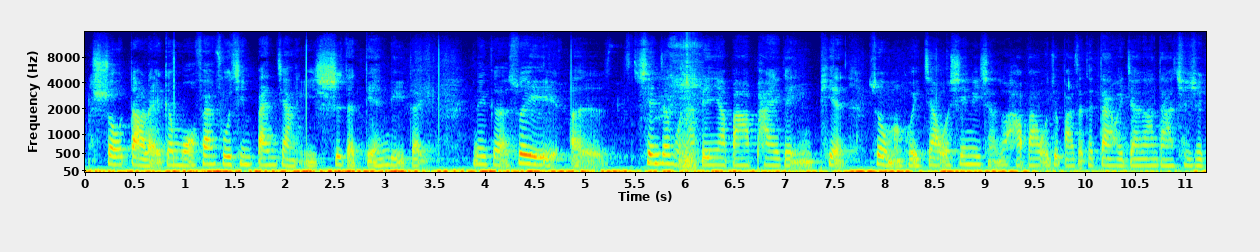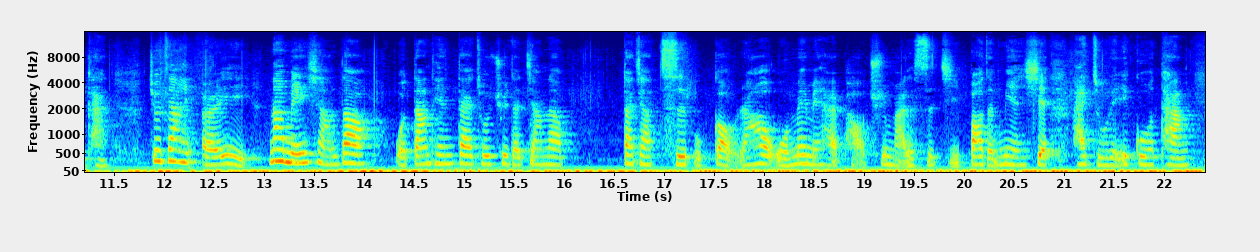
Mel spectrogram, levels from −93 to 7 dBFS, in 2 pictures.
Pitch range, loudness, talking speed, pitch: 185-225 Hz, -28 LUFS, 285 characters per minute, 210 Hz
